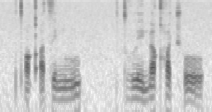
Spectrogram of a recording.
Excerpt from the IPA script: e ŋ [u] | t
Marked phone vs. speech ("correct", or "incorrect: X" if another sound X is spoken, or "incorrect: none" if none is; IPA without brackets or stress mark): correct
